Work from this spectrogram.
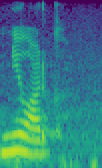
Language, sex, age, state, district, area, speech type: Maithili, female, 30-45, Bihar, Purnia, urban, spontaneous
